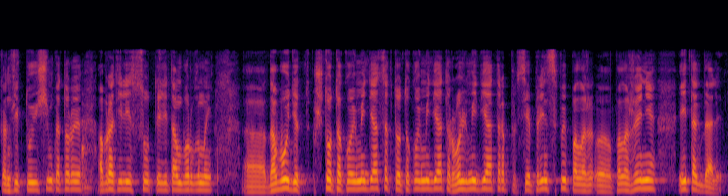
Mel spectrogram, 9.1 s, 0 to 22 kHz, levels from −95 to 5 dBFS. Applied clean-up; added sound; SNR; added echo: none; none; none; none.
